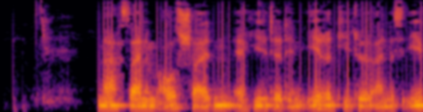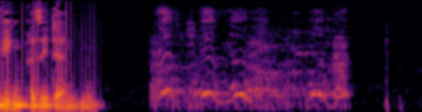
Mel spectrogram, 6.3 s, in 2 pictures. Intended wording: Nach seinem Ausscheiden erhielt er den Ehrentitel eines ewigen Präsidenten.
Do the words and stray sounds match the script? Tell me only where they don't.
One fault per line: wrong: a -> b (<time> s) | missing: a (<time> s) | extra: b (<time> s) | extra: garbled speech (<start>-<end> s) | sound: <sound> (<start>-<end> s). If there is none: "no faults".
sound: bark (4.3-5.9 s)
